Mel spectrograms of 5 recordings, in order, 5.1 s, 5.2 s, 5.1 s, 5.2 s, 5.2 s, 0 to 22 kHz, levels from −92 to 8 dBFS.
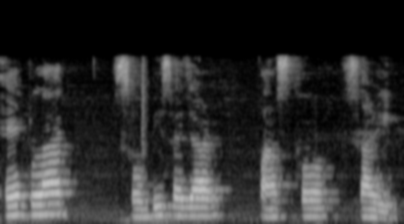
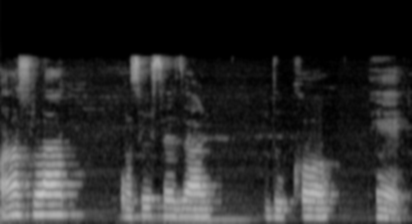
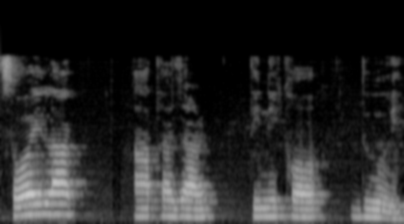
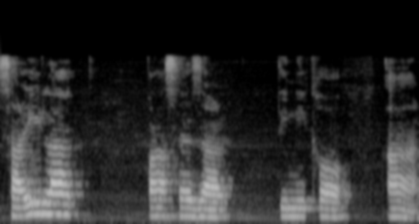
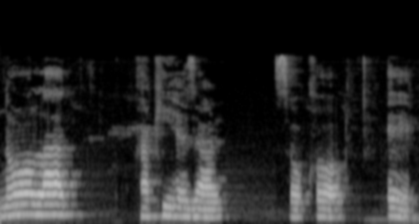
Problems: constant background noise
